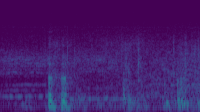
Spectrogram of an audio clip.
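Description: People laughing in short, broken bursts.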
